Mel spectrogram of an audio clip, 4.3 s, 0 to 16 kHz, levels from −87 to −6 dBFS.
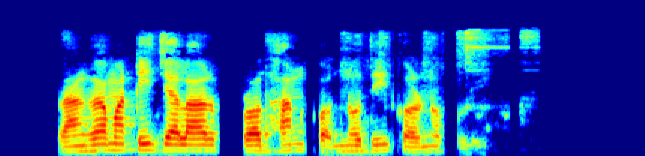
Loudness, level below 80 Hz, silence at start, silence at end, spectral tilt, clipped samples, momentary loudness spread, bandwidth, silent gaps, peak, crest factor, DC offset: -18 LUFS; -64 dBFS; 0.4 s; 0.75 s; -4.5 dB/octave; under 0.1%; 15 LU; 8 kHz; 1.47-1.60 s, 2.98-3.03 s, 3.41-3.45 s; -2 dBFS; 18 dB; under 0.1%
